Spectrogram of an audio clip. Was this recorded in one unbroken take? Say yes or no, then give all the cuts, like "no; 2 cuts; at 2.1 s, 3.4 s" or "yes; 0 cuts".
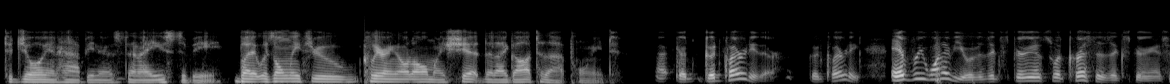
no; 3 cuts; at 2.3 s, 6.7 s, 8.8 s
